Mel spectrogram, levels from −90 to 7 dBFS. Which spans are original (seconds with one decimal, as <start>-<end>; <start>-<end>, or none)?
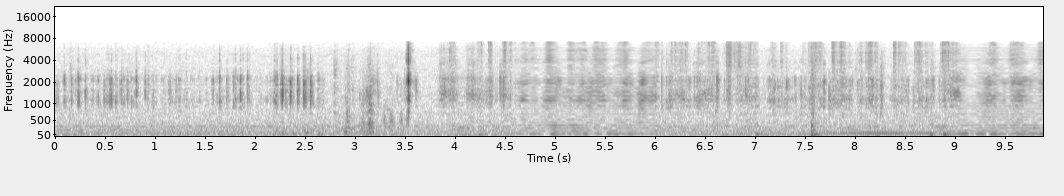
0.0-4.6; 6.0-9.0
